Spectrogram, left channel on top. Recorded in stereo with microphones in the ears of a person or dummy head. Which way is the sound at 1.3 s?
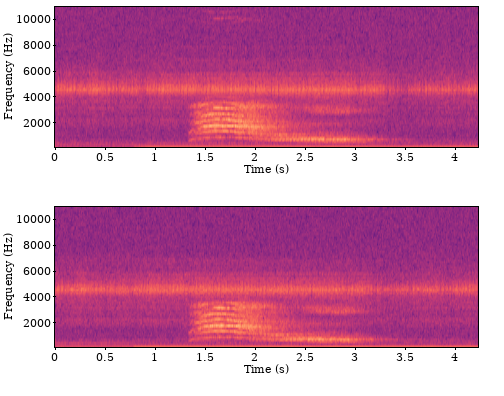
Centre (ahead or behind).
